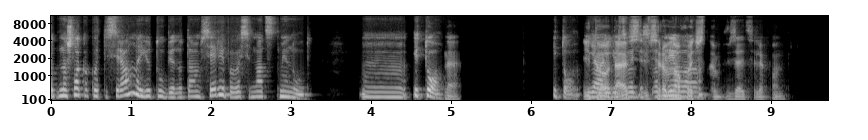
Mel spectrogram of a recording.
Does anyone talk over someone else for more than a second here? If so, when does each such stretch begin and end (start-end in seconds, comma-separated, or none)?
6.7-8.2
